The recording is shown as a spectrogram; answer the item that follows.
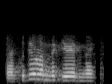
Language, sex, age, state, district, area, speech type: Malayalam, male, 18-30, Kerala, Wayanad, rural, conversation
